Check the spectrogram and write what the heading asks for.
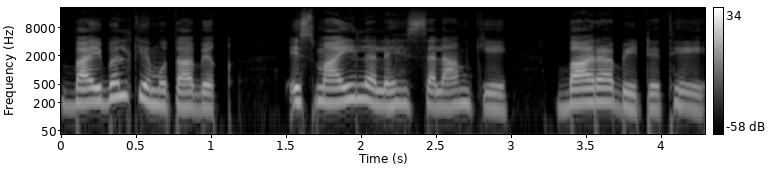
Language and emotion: Urdu, neutral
